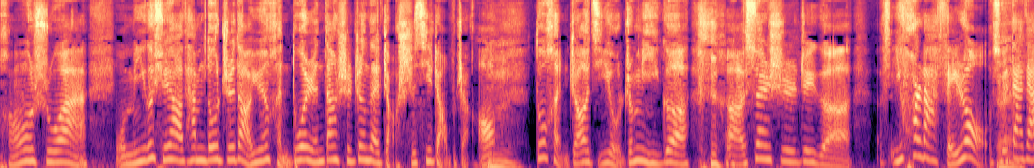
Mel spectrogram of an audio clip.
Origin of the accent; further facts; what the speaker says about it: Beijing, China; 我是从小在故宫里长大的，我的幼儿园是在故宫上的。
